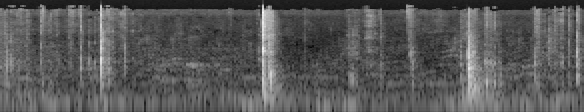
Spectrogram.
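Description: Plastic parts click and knock as a cover is pried off.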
